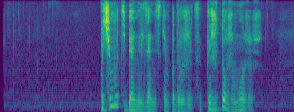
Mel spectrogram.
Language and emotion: Russian, angry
